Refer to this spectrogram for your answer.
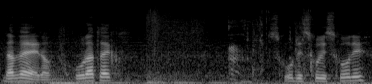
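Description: Excitable man commenting on a shooter. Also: on the high side, slow pace, background noise. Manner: excitable, yells at enemies, then mutters to himself. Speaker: gaming YouTuber. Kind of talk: live game commentary.

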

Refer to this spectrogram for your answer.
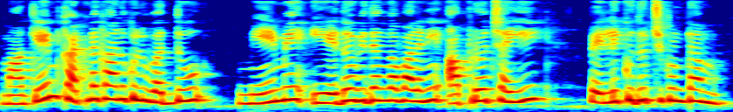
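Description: A woman's voice: high voice, a little fast, dark tone, close to an everyday voice. A woman voicing a middle-aged, status-proud father in a storybook reading, blunt and firm. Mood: gracious. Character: stern wealthy father, middle-aged man.

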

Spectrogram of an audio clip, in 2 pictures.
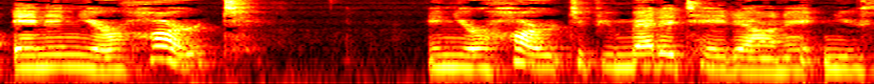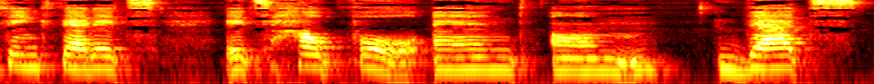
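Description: A middle-aged woman giving a casual spiritual pep talk as a numerology reader, rambling and heartfelt, full of fillers and restarts, often dropping to a soft murmur. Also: fairly low pitch, poor audio. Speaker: numerology and intuitive guidance reader.

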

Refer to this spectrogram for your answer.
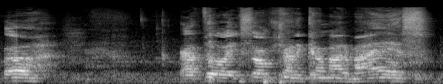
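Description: A man's voice: fairly high pitch, little pitch movement, measured pace, bright, forceful tone. A young man chatting casually and slangily, grumbling as he goes through a challenge video. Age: young adult. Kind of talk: casual chat. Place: small bare indoor room. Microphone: camera several feet away. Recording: echoey, noisy room, distant mic.

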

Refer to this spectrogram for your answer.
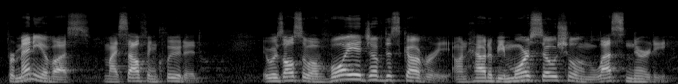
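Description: A young man giving a student speech at a graduation ceremony, reading a prepared text into a podium microphone in an earnest, measured way. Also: on the high side, lively intonation, a bit bright. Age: young adult. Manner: earnest, measured delivery with occasional slips. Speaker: student commencement speaker. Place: outdoor stage of a graduation ceremony.

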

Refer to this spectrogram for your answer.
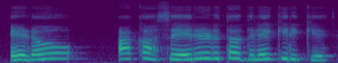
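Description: A woman reading the lines of a kind, injured young man in a soft, reassuring way. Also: sits high, steady tone, normal speed, close to an everyday voice.

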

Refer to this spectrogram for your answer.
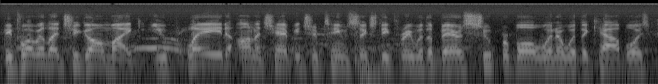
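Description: A man's voice: a little high, steady tone, fast, sharp tone. A man working as a sideline reporter, asking postgame questions in a polished broadcaster's manner into a handheld mic. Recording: noisy crowd behind.

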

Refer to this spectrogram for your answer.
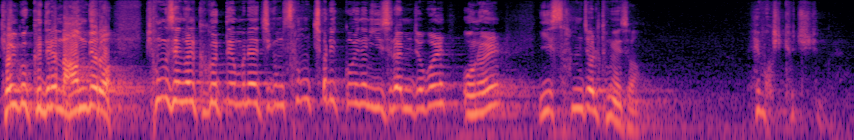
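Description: A male pastor preaching a sermon. He retells stories dramatically and acts out the quoted lines, swinging from quiet to loud. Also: high voice, animated, fairly quick. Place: church sanctuary. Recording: long hall reverb.

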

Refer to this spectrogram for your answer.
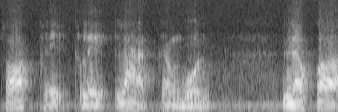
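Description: A man's voice: medium pitch, lively intonation, measured pace, slight background noise, rough recording. Chatty joking man with polite particles. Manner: joking, teasing, chatty storyteller. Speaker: radio talk host. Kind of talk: casual spoken commentary.

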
